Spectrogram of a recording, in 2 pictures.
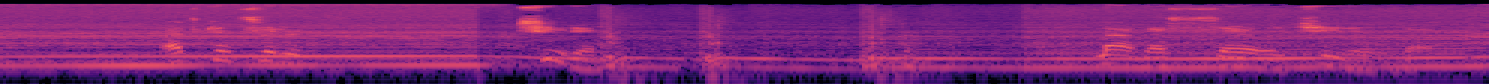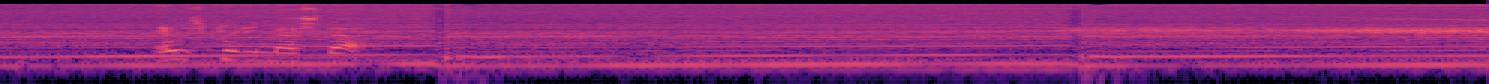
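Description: A prototype race car's engine drones at speed.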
